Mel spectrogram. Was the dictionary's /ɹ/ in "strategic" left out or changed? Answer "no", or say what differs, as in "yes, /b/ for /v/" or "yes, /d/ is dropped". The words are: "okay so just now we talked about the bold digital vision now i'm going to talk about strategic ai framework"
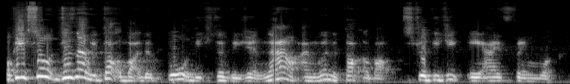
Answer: no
